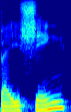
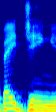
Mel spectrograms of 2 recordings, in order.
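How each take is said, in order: First: The middle consonant is a soft zh sound. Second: The middle consonant is a hard j sound. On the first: The speaker calls it wrong. "which my mum would say" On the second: The speaker calls it right. "more right"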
